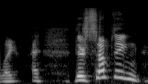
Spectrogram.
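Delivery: ordinary talk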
